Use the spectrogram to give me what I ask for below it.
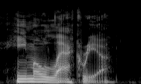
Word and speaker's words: haemolacria: Hemolacria.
